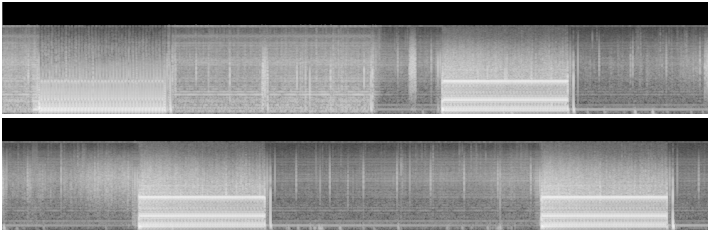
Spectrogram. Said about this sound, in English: which is actually ringing my phone bell at this point, sounds as heard through my phone patch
